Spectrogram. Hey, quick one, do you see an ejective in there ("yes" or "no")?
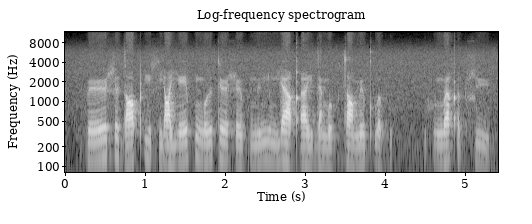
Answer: yes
